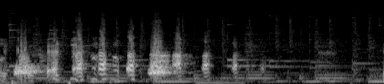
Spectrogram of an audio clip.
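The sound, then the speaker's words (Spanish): A small female dog barks and yips in quick, excited bursts, loud, with faint talking underneath between the barks. “Que, saludes desde la perrita. Eso oigo, sí.”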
